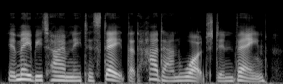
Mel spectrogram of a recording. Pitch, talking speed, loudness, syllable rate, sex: 180 Hz, 235 wpm, -19 LUFS, 6.4 syllables/s, female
